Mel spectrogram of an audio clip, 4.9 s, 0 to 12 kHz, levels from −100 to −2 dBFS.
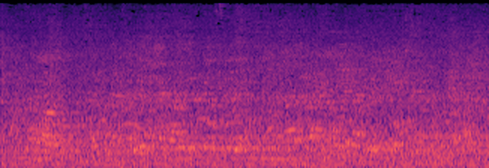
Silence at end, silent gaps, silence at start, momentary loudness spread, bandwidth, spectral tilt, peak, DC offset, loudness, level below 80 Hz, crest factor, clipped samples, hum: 0 s; none; 0 s; 2 LU; 11.5 kHz; -5.5 dB/octave; -22 dBFS; under 0.1%; -36 LUFS; -50 dBFS; 12 dB; under 0.1%; none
